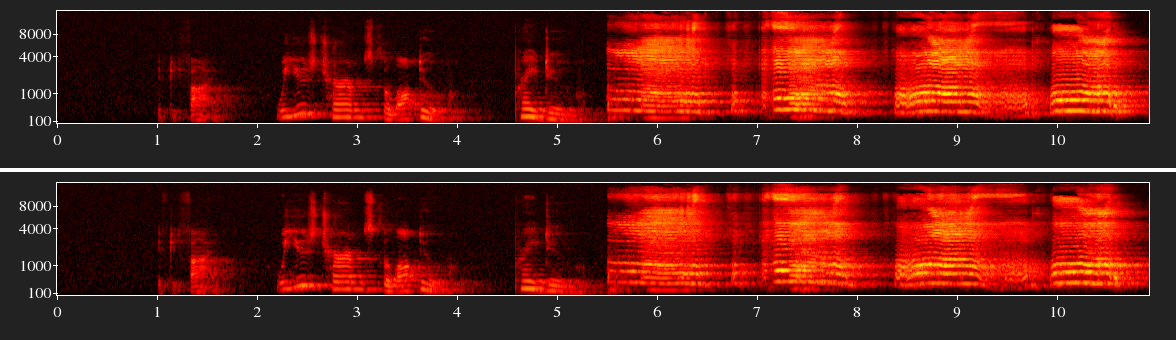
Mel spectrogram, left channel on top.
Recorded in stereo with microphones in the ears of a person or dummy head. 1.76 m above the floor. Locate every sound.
1.0 s a man speaking: 5° right (ahead or behind), 1.6 m
3.6 s a woman speaking: 30° left (ahead or behind), 1.0 m
5.5 s a baby crying: 45° left (ahead or behind), 5 m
